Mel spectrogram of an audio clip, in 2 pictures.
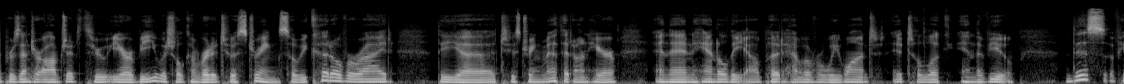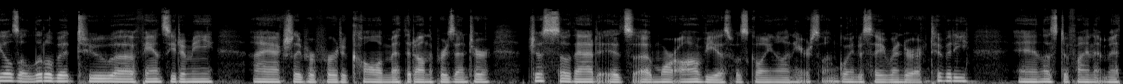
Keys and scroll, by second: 0.7 super+s, 8.9 shift+super+Right, 13.3 alt+super+Left, 21.6 super+s.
